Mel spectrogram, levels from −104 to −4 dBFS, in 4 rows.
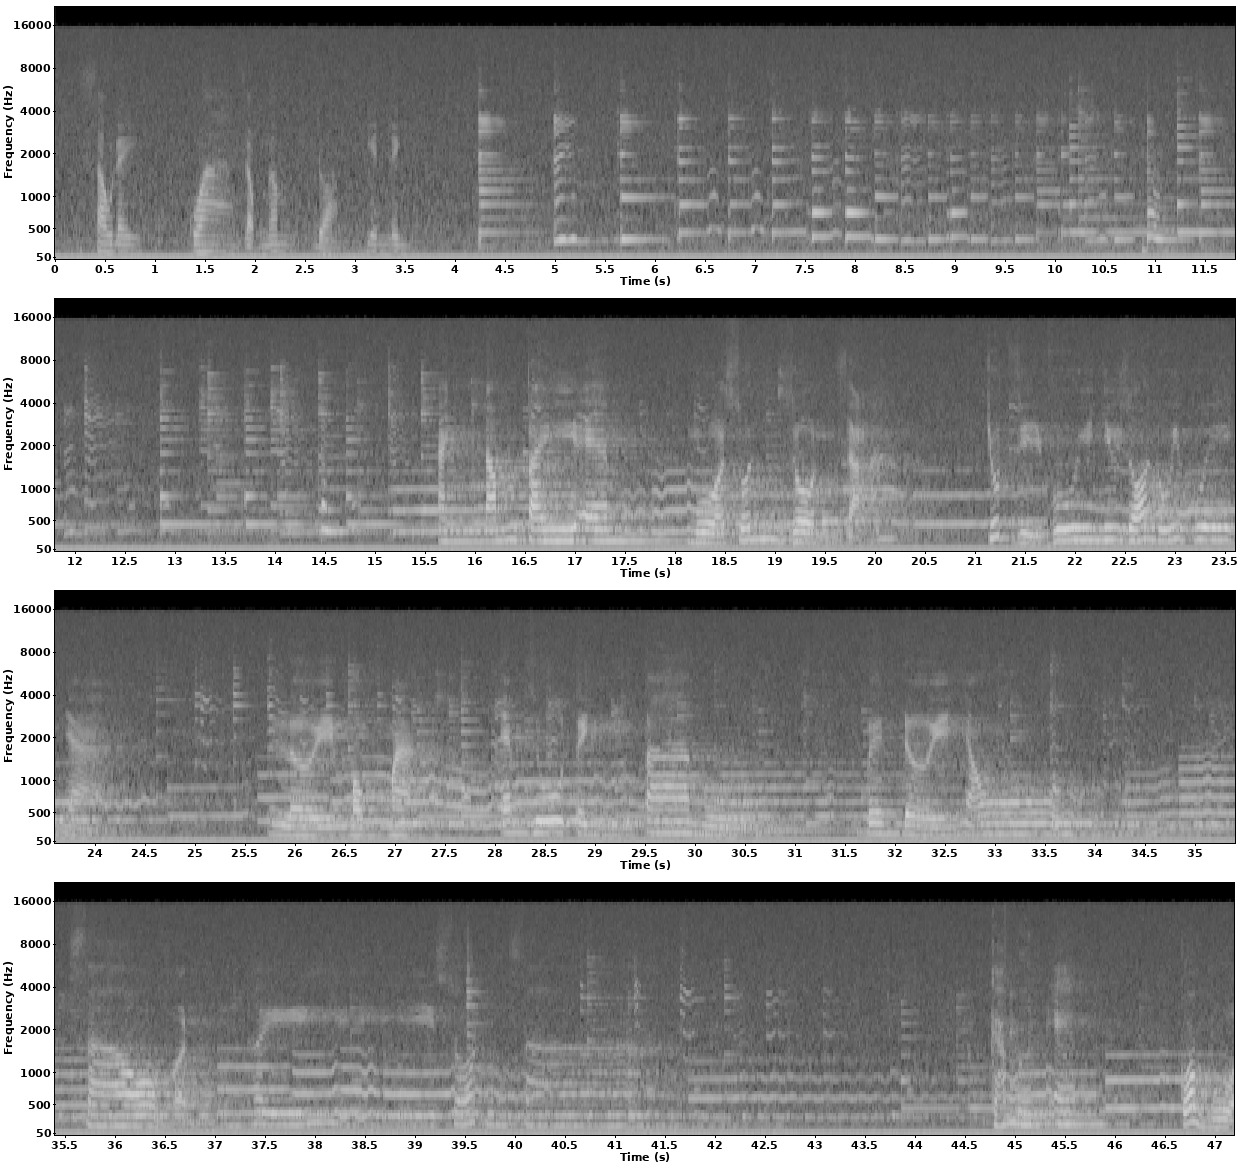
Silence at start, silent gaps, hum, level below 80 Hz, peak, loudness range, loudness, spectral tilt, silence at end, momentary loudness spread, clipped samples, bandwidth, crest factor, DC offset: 0 s; none; none; -40 dBFS; -10 dBFS; 8 LU; -31 LUFS; -5 dB/octave; 0 s; 12 LU; under 0.1%; 15.5 kHz; 20 dB; under 0.1%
